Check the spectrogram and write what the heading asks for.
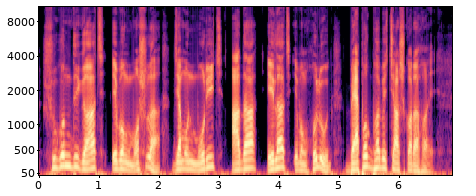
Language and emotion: Bengali, neutral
